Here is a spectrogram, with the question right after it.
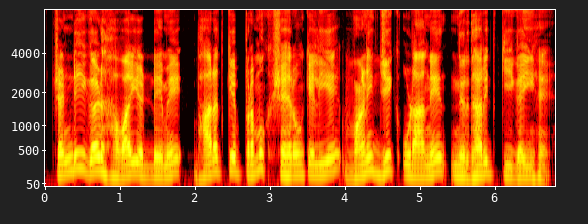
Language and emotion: Hindi, neutral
